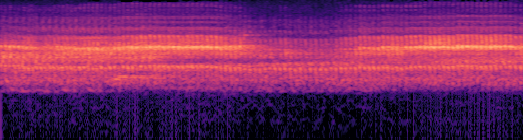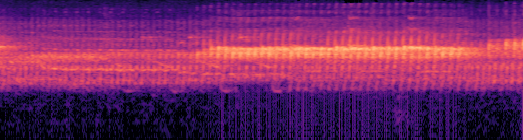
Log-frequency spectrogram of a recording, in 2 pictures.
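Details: Waterslager canary singing a continuous rolling, bubbling song in three long sustained phrases, each a pulsing tonal trill with a brighter whistled band on top and fast regular beats, growing louder in the last phrase.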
